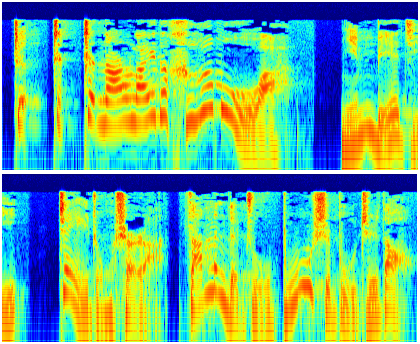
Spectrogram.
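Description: Preacher. Husky, folksy storyteller, lots of rhetorical questions, on a dull lo-fi recording. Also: mid-range voice. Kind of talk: conversational sermon.

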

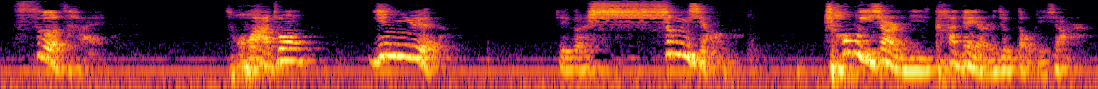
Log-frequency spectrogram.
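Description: Pastor, man from China, lively sermon voice, fairly high, heard from afar with dull sound. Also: a little hiss or hum. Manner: animated storytelling with rhetorical questions. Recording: echoey room, distant muffled mic.

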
